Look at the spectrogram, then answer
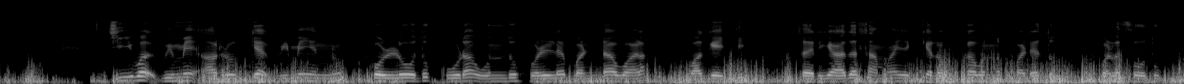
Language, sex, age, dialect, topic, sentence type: Kannada, male, 25-30, Central, banking, statement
